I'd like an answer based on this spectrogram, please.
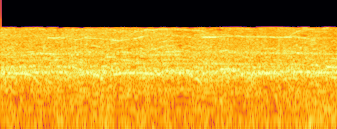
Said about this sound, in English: This is something, though. This absolutely is. I mean, I've never seen anything like it outside of a World Series. I haven't either, and we're in an enemy ballpark, and they're standing cheering Schmidt, the pitcher.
